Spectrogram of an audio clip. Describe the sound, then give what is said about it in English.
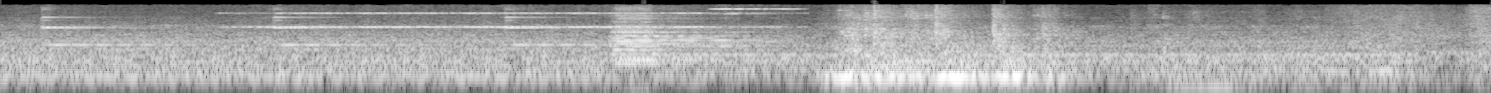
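The Southwest Chief passenger train, train number three from Chicago, rolls into Albuquerque station on track number one with loud rumbling and high, sustained wheel squeals, then a burst of clanking and hissing as it slows, with no voices. “Now arriving from Chicago on track number one. Train number three, Southwest Chief.”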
